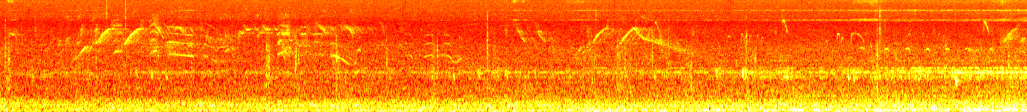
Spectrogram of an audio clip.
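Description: Approaching electric express train's low rumble on the rails, growing steadily louder, with birds chirping over it.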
